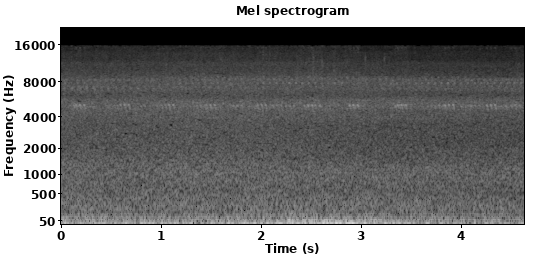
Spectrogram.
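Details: Crickets outdoors in wind: a thin, high, steady chirping pulses about four times a second, partly buried under a loud, low rushing roar of wind.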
